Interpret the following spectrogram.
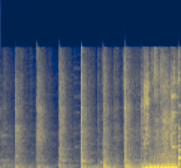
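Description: Large hand shears snipping stainless-steel sheet: a sharp metallic click with each cut, about three a second. A louder, steady low noise sets in near the end.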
